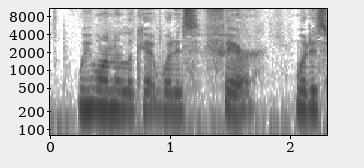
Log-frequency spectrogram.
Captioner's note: speaking French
